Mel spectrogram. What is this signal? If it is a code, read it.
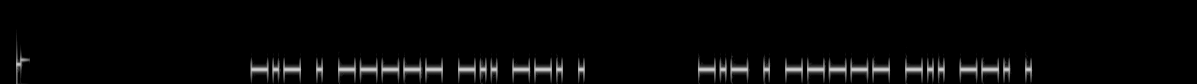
Morse code, heard as a keyed tone, about 22 wpm, 700 Hz. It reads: KE0DGE KE0DGE
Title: USA Call Signs - 6 Characters - Repeated 2x - 22wpm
